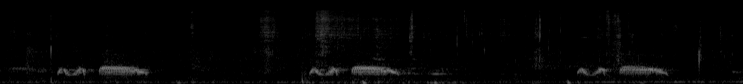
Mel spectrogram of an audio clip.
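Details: Spotted dove cooing: a short two-part phrase, a quick double note followed by a longer hoarse coo, repeated three times about every two and a half seconds, with faint clicks and outdoor background.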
